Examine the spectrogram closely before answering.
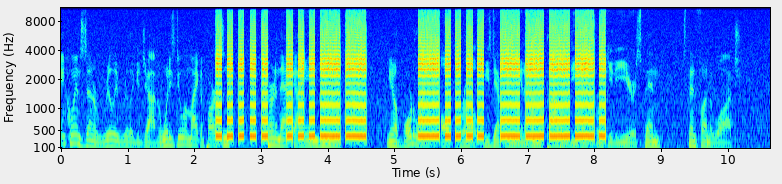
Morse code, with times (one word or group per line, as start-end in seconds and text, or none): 2.3-4.6 53
5.4-8.2 69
